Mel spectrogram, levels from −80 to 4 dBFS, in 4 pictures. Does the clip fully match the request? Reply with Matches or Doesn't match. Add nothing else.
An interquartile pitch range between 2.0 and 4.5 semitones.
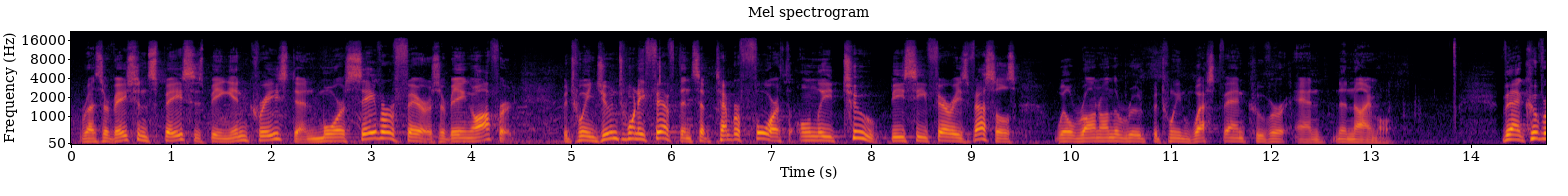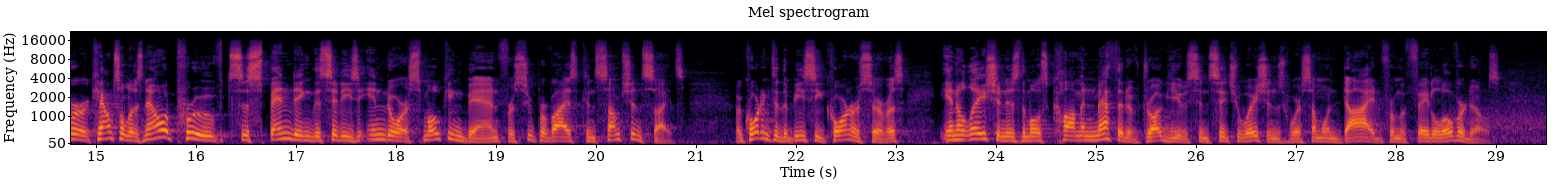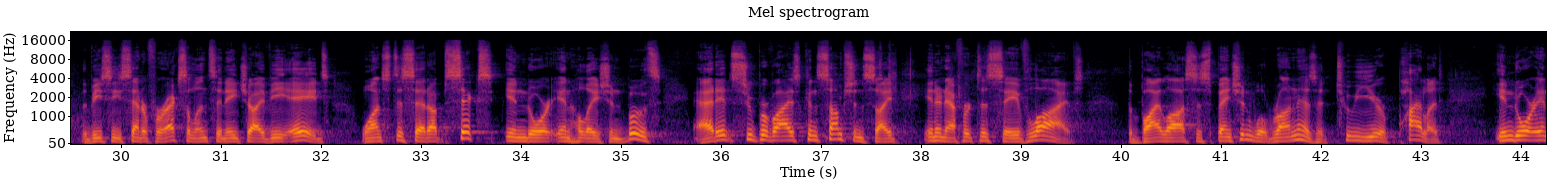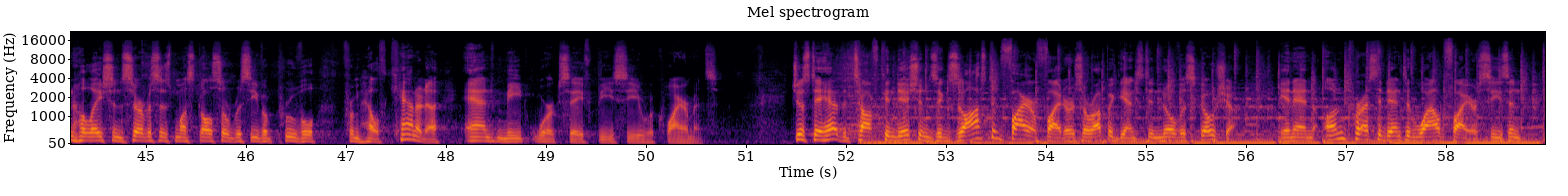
Doesn't match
